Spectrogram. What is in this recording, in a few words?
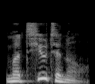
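"matutinal", British English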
